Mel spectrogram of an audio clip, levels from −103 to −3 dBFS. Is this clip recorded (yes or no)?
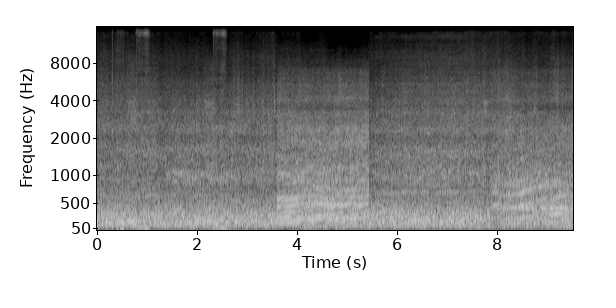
no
